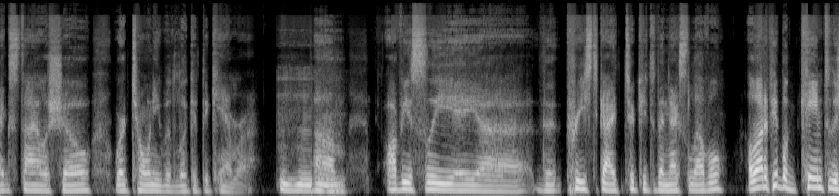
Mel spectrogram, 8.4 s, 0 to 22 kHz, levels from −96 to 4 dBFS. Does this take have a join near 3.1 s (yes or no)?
yes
